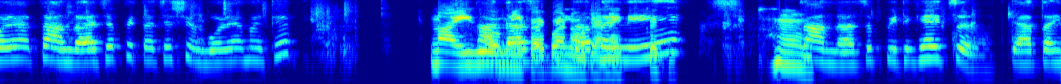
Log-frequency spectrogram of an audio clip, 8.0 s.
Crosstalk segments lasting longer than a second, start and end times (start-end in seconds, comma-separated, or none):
3.6-4.9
